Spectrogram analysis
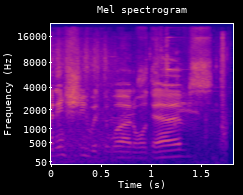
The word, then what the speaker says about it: hors d'oeuvres: Also, I do have an issue with the word hors d'oeuvres. It looks like it should be pronounced horse d'oeuvres.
